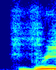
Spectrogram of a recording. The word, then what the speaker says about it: Gruene: Yeah, the X is silent. Gruene. Gruene. Green.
